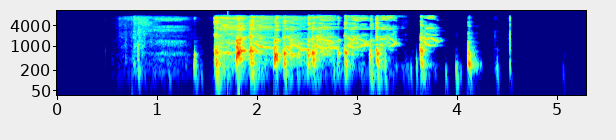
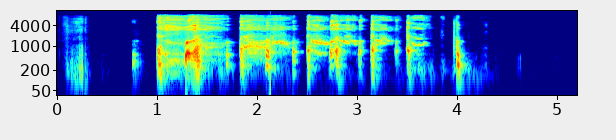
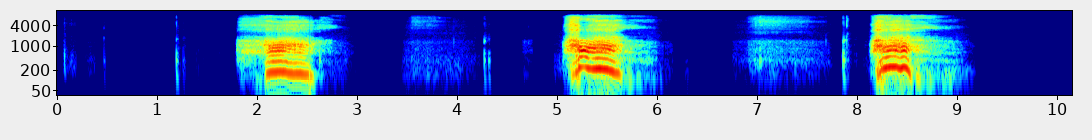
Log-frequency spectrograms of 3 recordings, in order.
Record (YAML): cough_length: 5.3 s
cough_amplitude: 27261
cough_signal_mean_std_ratio: 0.38
three_cough_length: 5.2 s
three_cough_amplitude: 26585
three_cough_signal_mean_std_ratio: 0.39
exhalation_length: 10.2 s
exhalation_amplitude: 29495
exhalation_signal_mean_std_ratio: 0.3
survey_phase: beta (2021-08-13 to 2022-03-07)
age: 45-64
gender: Female
wearing_mask: 'No'
symptom_cough_any: true
symptom_fatigue: true
symptom_headache: true
symptom_change_to_sense_of_smell_or_taste: true
symptom_onset: 3 days
smoker_status: Never smoked
respiratory_condition_asthma: false
respiratory_condition_other: false
recruitment_source: Test and Trace
submission_delay: 2 days
covid_test_result: Positive
covid_test_method: RT-qPCR
covid_ct_value: 20.4
covid_ct_gene: ORF1ab gene
covid_ct_mean: 21.7
covid_viral_load: 78000 copies/ml
covid_viral_load_category: Low viral load (10K-1M copies/ml)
